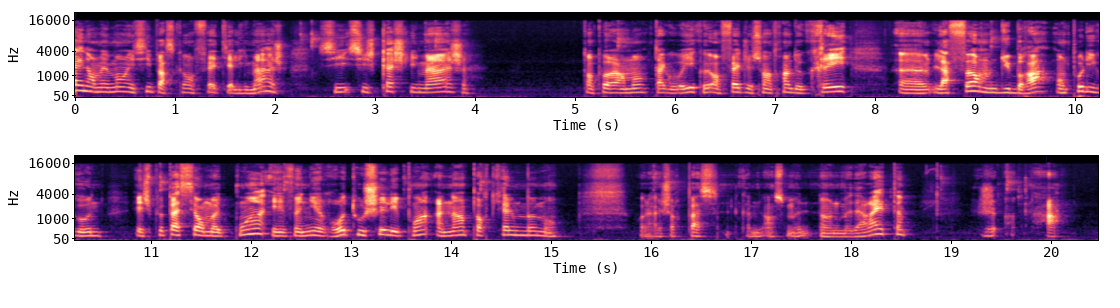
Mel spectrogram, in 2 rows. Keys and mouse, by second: 2.2 click, 3.4 click, 5.2 click, 9.0 click, 11.0 click, 12.2 click, 13.4 click, 16.0 click, 18.8 ctrl+click.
